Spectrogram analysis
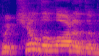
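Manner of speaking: loud boast. Retold or imitated. Villager boasts of killing.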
